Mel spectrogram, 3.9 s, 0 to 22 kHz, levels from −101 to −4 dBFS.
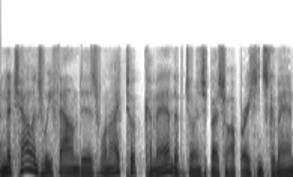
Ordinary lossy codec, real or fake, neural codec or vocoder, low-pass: AAC, 32 kbps; fake; codec, 16 kHz, 1 kbps, X-Codec, WavLM features, trained on Multilingual LibriSpeech; 7.2 kHz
